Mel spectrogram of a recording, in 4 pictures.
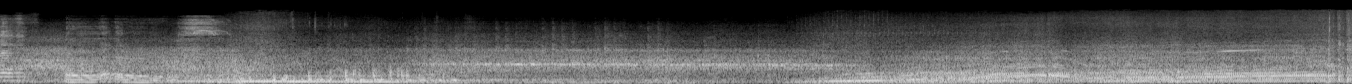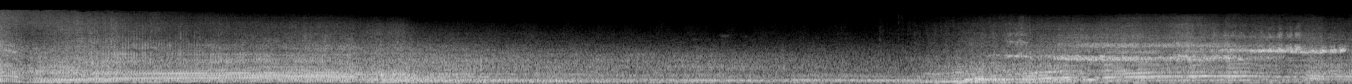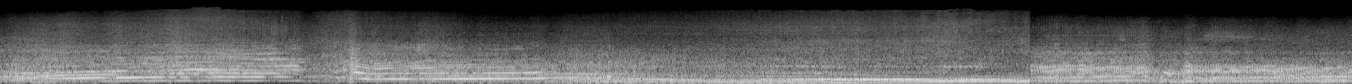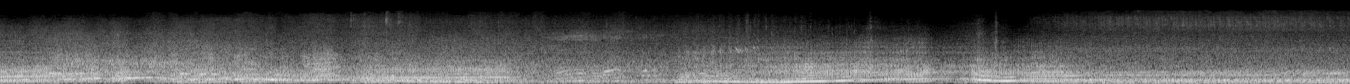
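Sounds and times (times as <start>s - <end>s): car engines accelerating hard: 0.0s - 5.3s, 7.2s - 20.4s, 21.1s - 54.0s.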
